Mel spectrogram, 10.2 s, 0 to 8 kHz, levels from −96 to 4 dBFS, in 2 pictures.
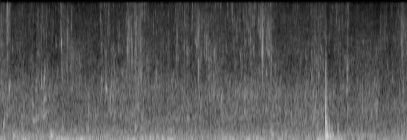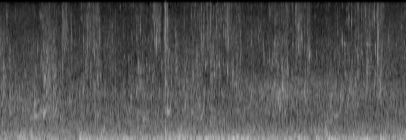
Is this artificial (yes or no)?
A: no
